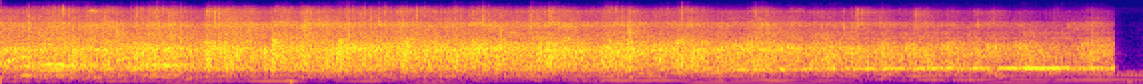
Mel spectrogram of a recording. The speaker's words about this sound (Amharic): ክብር ለእግዚአብሔር፣ አጨብጭቡ ለእግዚአብሔር።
